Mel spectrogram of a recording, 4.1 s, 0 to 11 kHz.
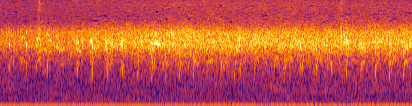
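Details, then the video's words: Food-begging Eurasian bittern chicks, four of them, 16 May 2017: regular soft ticking pulses, several per second, beneath a loud continuous hissing chatter, plus faint low rumble. "četri mazie pudeļbiršti - barības diedelēšana"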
